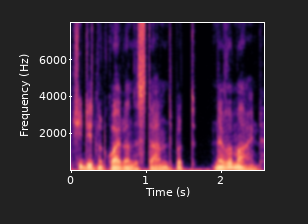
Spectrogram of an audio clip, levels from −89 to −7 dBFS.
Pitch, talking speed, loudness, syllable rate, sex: 100 Hz, 160 wpm, -17 LUFS, 5.3 syllables/s, male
